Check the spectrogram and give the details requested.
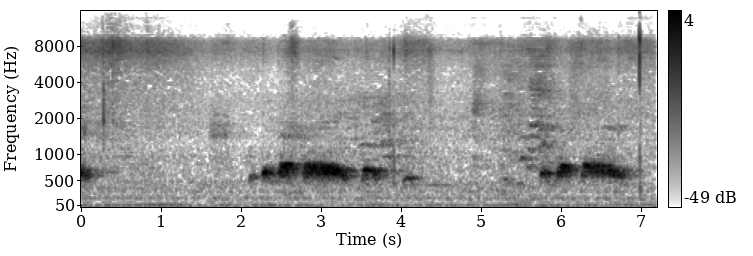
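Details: Five-note cooing of a spotted dove: after a quiet start, a run of soft, low hooted notes, then a second shorter burst of mellow coos near the end.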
